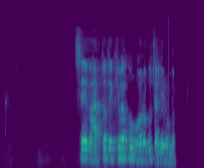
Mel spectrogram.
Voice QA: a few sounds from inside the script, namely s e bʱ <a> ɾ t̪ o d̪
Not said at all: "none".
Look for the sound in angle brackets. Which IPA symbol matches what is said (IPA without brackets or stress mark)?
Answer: a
